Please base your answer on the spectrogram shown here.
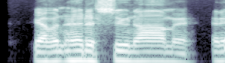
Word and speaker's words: Sunami: you haven't heard a tsunami and it's not spelled the way you actually would normally spell tsunami it's spelt s-u-n a-m-i right scott you haven't got the t and got the t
